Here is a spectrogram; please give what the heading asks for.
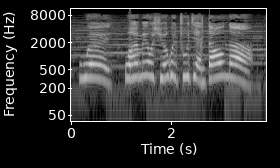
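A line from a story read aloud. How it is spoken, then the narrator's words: Gorilla shouting loudly. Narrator (Chinese): 大猩猩大声地喊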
